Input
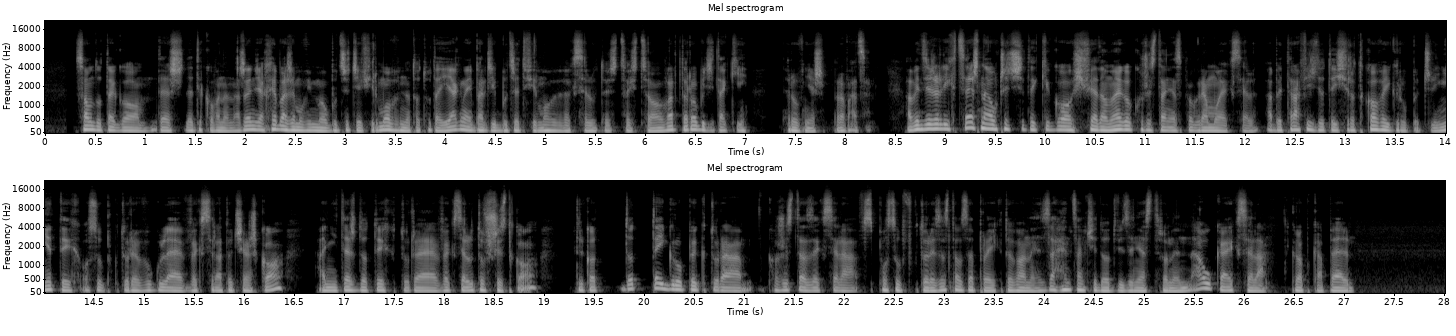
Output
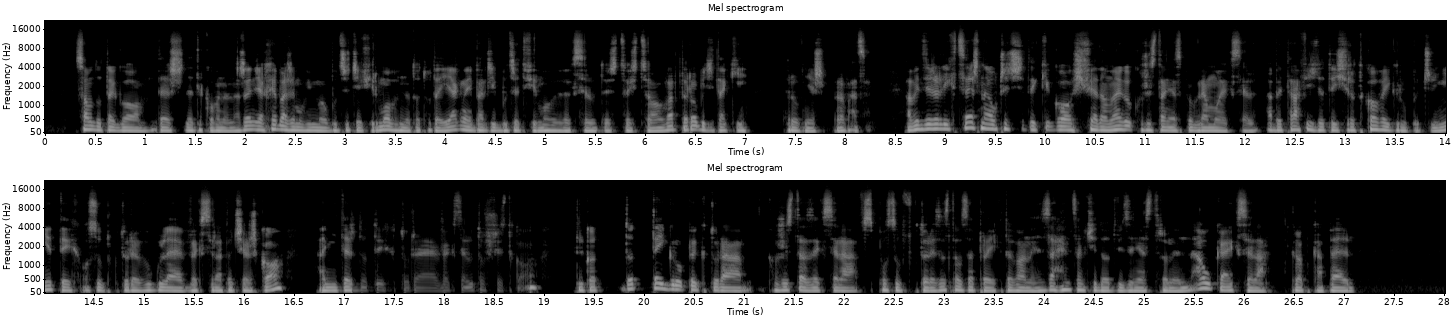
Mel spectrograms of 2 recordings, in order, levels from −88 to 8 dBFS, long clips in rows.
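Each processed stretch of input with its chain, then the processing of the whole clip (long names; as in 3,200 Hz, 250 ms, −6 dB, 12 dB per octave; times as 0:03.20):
0:17.07–0:18.86: high-pass filter 150 Hz + dynamic equaliser 1,600 Hz, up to +5 dB, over −48 dBFS, Q 1.5 + downward compressor 8 to 1, threshold −39 dBFS
whole clip: noise reduction from a noise print of the clip's start 13 dB; downward compressor, threshold −28 dBFS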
